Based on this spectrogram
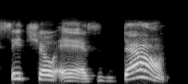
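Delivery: slow, stern, no-nonsense mom voice. Talking about her kids in their room, showing the mama voice they'll hear. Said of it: "put up on my motherfucking mama voice".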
